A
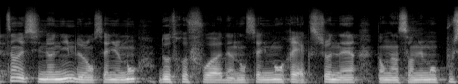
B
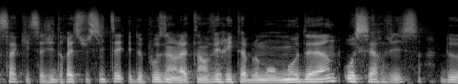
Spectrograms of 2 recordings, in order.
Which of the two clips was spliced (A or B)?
B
